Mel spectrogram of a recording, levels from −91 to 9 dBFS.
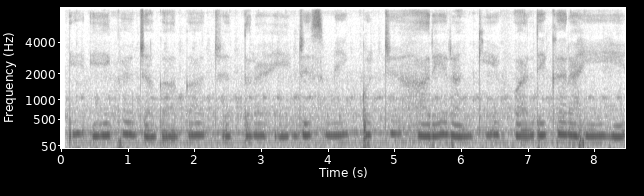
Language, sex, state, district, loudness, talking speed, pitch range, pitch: Hindi, female, Goa, North and South Goa, -36 LUFS, 105 wpm, 200-215 Hz, 210 Hz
